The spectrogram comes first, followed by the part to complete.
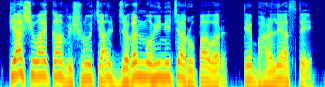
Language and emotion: Marathi, neutral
